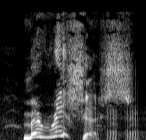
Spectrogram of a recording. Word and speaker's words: Mauritius: It's pronounced Mauritius, said Beaver.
